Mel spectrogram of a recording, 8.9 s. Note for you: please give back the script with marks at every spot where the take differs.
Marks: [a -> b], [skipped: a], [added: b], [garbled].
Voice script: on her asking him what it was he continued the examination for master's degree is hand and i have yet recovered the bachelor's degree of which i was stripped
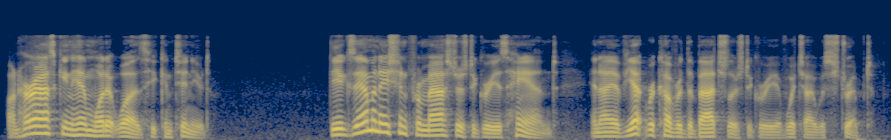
on her asking him what it was he continued the examination for master's degree is hand and i have yet recovered the bachelor's degree of which i was stripped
